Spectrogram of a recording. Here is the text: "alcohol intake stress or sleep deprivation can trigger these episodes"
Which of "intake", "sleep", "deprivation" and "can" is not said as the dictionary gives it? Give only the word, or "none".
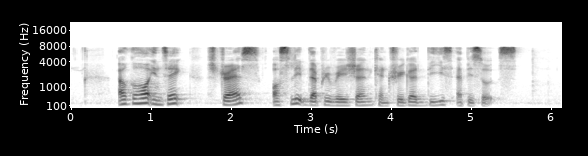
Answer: intake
